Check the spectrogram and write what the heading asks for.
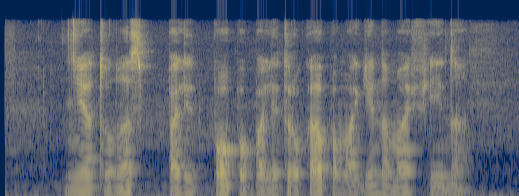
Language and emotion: Russian, neutral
